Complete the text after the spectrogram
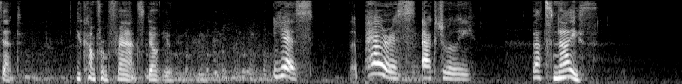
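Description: A young woman answers softly.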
